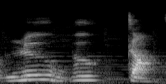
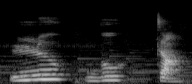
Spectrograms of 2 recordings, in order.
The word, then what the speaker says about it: Louboutin: So Louboutin, Louboutin. The N you don't really pronounce. It's a bit of a silent N.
